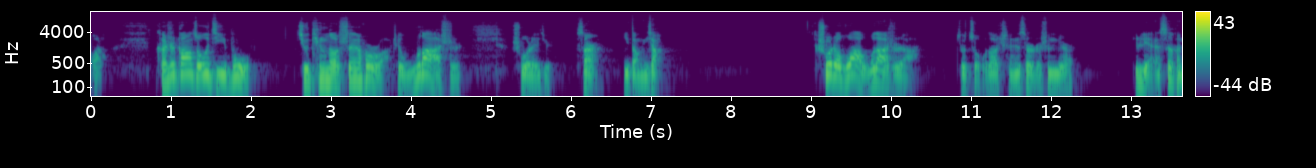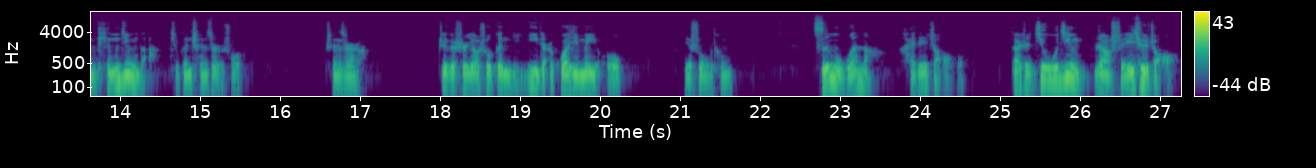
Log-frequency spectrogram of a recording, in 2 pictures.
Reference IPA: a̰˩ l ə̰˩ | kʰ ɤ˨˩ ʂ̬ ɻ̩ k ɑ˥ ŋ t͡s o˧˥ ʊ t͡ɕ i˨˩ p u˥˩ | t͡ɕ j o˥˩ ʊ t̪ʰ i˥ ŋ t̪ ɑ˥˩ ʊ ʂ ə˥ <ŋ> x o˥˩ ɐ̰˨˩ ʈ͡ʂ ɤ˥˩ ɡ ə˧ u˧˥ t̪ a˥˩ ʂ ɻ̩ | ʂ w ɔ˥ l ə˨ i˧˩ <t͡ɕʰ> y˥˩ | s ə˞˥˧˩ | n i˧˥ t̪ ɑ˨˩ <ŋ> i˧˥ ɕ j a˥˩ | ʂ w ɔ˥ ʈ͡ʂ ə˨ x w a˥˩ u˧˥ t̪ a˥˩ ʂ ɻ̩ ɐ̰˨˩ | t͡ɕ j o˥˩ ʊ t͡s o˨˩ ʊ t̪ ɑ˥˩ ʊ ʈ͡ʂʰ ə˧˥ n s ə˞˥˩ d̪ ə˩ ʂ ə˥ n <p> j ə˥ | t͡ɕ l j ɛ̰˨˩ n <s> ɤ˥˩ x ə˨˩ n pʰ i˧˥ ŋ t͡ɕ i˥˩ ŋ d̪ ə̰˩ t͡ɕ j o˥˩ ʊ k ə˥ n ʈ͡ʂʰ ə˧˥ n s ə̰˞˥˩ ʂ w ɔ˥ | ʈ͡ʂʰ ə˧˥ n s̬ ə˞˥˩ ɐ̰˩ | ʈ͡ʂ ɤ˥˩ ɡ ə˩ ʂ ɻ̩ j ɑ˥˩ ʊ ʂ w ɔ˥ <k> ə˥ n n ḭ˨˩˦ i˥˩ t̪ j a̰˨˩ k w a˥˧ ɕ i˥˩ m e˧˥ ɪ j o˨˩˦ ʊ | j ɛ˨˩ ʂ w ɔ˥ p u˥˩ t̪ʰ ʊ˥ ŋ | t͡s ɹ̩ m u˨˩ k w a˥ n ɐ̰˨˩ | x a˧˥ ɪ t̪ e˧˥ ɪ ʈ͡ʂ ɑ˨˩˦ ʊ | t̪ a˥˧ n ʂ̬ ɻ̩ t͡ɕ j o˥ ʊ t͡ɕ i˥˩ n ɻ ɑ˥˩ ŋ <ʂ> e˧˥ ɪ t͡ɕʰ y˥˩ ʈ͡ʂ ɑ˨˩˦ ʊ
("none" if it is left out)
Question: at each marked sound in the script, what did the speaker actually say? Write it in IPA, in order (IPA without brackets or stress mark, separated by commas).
n, t͡ɕ, ŋ, p, s, k, ʂ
